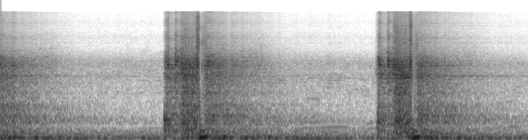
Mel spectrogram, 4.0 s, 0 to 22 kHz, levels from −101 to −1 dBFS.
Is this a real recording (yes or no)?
yes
